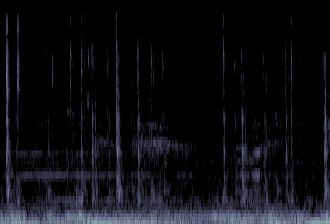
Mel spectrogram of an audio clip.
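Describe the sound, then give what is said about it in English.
Rapid, uneven clicking of keys on a computer keyboard, fairly loud, with bursts of keystrokes and brief pauses over a low background hum. No one speaks. “See, it's your season of harvest, so I'm typing it down.”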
